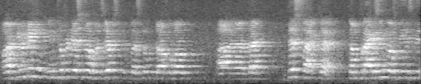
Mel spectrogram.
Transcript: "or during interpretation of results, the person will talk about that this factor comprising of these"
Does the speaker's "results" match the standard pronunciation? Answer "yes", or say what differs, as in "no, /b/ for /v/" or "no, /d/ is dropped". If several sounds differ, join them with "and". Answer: no, /l/ is dropped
